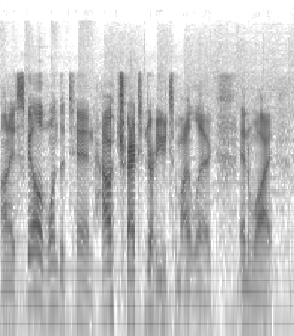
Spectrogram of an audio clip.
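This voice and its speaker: A man with an American accent speaks at a medium pitch with lively intonation. Music plays in the background. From Texas, Dallas. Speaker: podcast host. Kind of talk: casual Q&A podcast. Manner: casual, many filler words.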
